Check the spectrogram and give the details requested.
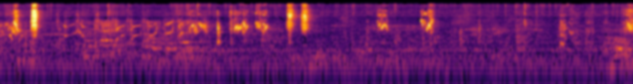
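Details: Budgerigar in Bangladesh calling with sharp, high, clipped chirps and squeaky notes, mostly single or in short bursts about a second apart, with a low steady background hum.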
